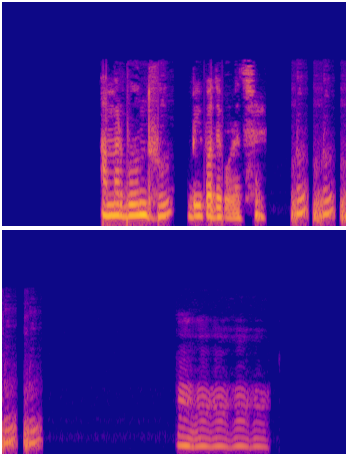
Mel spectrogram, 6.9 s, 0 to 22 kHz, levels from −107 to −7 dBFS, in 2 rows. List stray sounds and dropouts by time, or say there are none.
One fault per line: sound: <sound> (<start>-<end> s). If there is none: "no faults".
sound: laugh (2.9-3.9 s)
sound: laugh (5.2-6.1 s)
